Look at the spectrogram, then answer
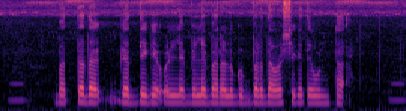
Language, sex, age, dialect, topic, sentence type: Kannada, male, 41-45, Coastal/Dakshin, agriculture, question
